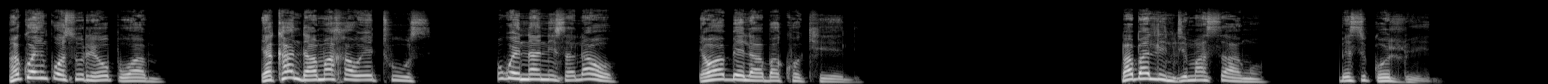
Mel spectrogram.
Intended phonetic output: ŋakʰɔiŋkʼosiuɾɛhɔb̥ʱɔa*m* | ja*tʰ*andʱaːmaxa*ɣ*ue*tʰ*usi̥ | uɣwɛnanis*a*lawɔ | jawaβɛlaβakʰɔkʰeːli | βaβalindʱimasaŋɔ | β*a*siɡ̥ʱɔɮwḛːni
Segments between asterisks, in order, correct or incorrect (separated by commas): correct, incorrect, incorrect, correct, correct, incorrect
